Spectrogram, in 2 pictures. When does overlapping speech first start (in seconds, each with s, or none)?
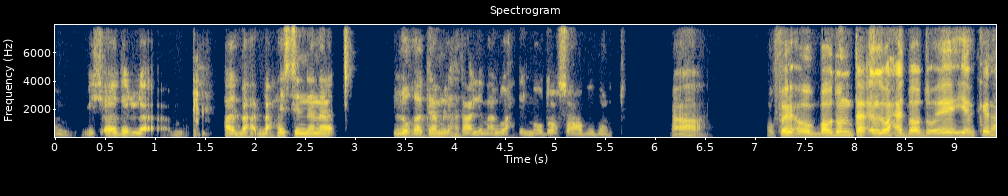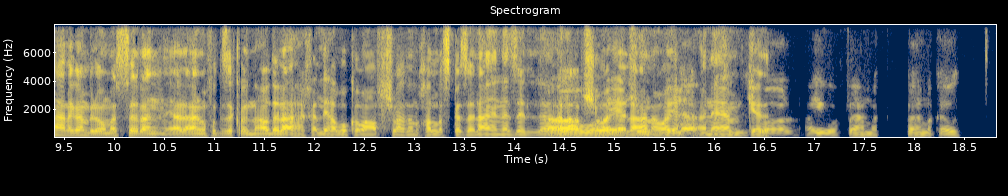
14.3 s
